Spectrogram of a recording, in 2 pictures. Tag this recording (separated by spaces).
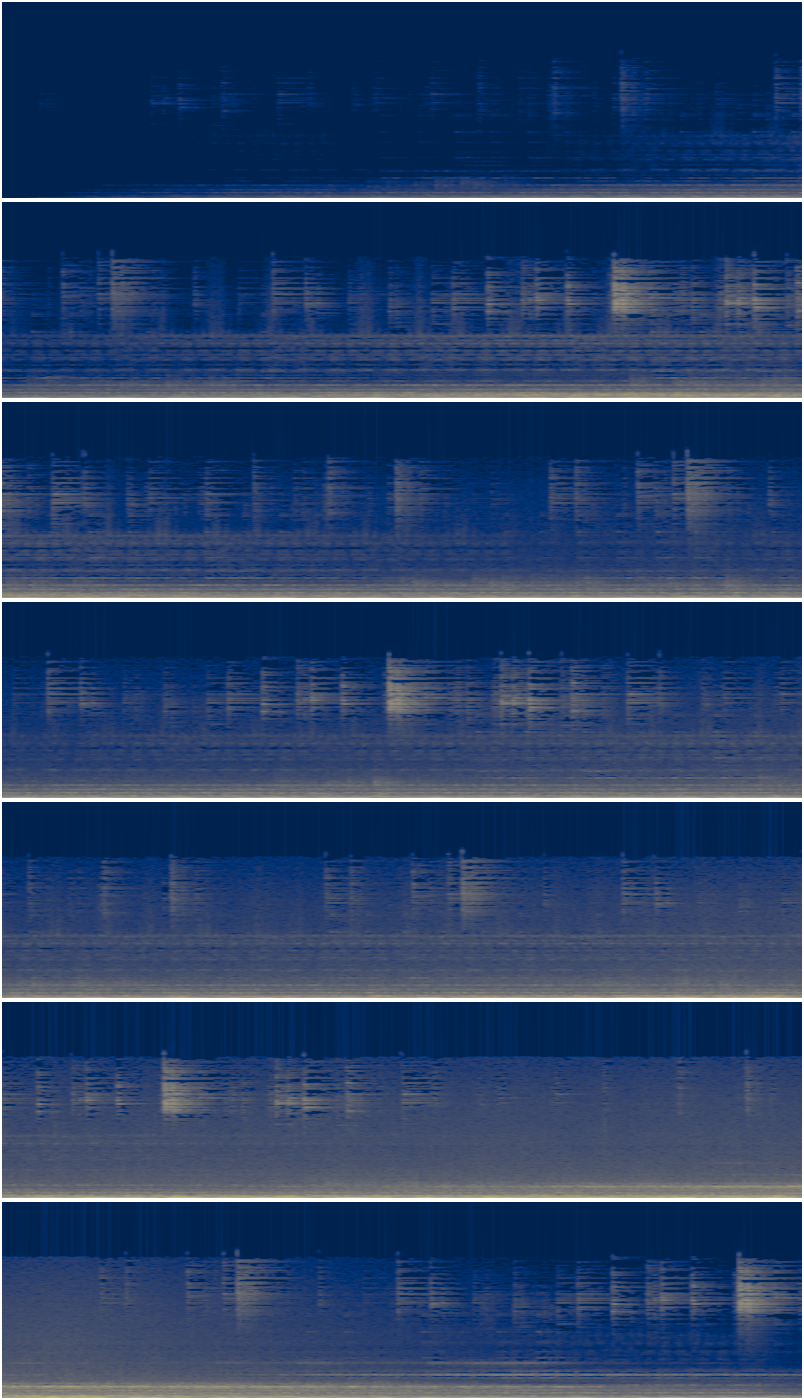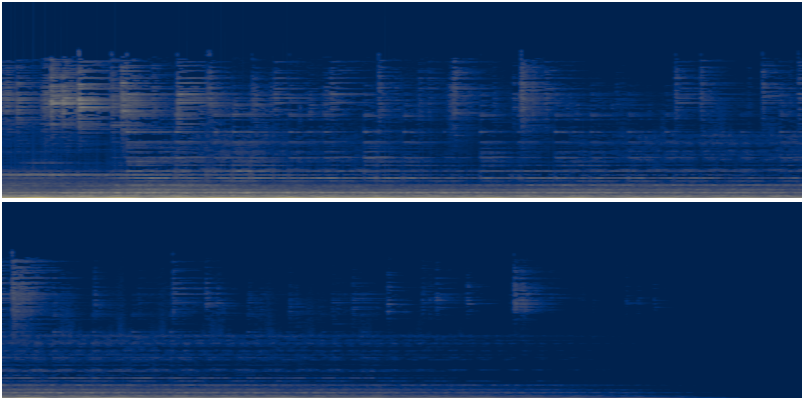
atmosphere dark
